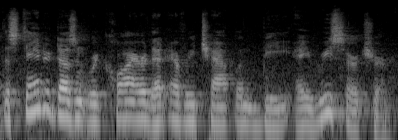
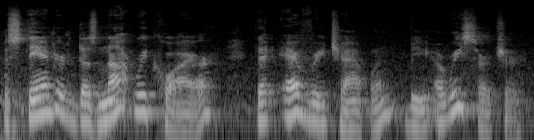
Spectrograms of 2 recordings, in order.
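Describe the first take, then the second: First: It is said at a normal pace. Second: It is said slowly and deliberately.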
